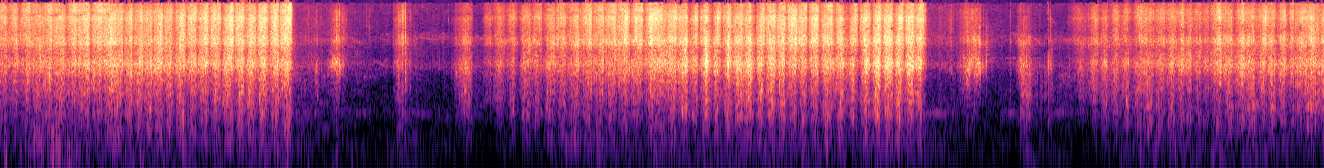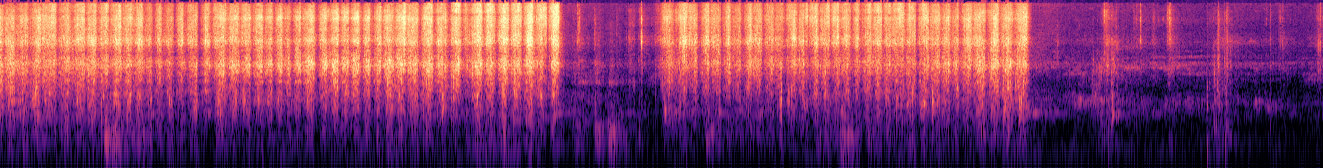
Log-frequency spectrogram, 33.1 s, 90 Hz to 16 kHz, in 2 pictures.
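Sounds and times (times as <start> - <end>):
scrubbing fabric by hand: 0.0 - 3.7, 5.7 - 12.3, 13.5 - 23.6, 24.7 - 29.5.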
